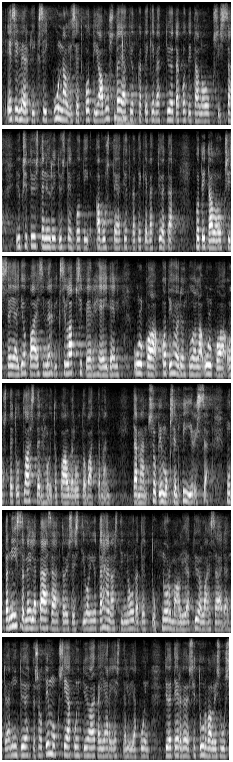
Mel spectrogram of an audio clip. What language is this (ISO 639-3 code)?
fin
